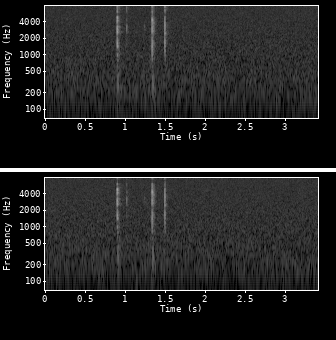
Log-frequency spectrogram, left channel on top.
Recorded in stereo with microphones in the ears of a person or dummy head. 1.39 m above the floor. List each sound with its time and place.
0.9 s crushing: 5° left (ahead or behind)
